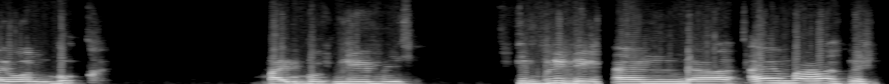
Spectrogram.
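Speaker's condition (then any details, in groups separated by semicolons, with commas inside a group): Cerebral palsy; affects coordination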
